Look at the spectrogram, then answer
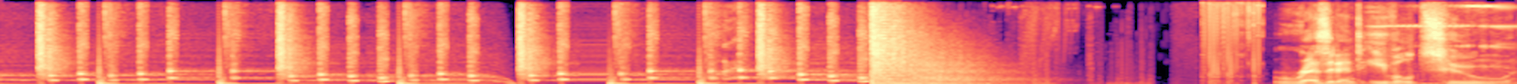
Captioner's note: science noises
